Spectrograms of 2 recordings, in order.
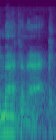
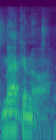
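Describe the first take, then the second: First: The word ends with an 'ack' sound. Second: The word ends with an 'aw' sound. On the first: The speaker calls it wrong. "not Mackinac" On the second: The speaker calls it right. "it's Mackinac"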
